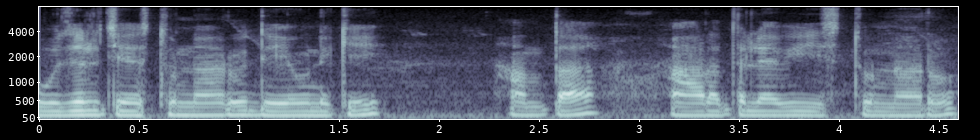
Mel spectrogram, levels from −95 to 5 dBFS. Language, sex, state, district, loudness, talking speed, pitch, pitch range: Telugu, male, Andhra Pradesh, Manyam, -16 LUFS, 90 wpm, 110 Hz, 110-115 Hz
